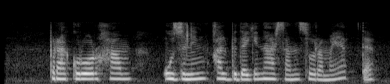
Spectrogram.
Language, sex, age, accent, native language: Uzbek, female, 18-24, Farg'ona, Uzbek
